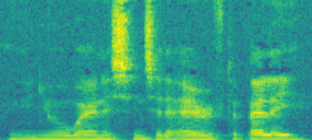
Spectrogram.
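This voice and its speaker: A man leading a guided meditation in slow, soft instruction, calm and unhurried, with pauses between short phrases. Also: mid-range voice.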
